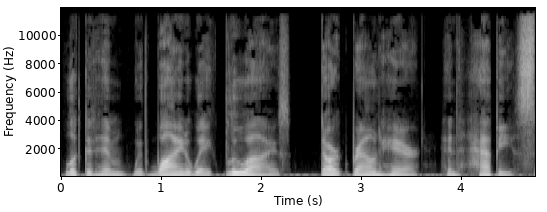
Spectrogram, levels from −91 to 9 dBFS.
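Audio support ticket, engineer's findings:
Nothing stood out on listening to the speech in this clip, so no findings are logged against it.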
